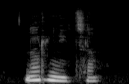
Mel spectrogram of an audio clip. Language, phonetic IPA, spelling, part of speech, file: Polish, [nɔrʲˈɲit͡sa], nornica, noun, LL-Q809 (pol)-nornica.wav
